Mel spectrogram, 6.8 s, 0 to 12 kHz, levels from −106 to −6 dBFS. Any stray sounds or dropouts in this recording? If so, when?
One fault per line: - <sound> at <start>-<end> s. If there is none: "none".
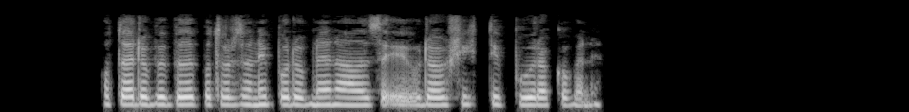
none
